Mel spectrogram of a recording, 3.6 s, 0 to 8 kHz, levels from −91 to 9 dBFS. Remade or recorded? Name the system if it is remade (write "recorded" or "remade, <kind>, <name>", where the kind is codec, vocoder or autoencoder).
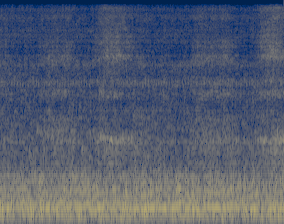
remade, vocoder, HiFi-GAN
